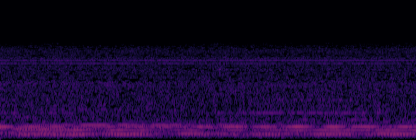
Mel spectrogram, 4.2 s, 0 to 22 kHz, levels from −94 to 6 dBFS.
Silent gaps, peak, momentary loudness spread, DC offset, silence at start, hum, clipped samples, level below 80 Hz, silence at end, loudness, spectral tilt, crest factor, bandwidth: none; -46 dBFS; 2 LU; under 0.1%; 0 s; none; under 0.1%; under -90 dBFS; 0 s; -60 LUFS; -4 dB/octave; 12 dB; 6.4 kHz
